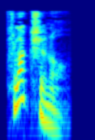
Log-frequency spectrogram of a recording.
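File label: "fluxional", British English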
